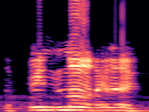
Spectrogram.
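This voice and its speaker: A man with an Egyptian Arabic accent talks over his gameplay in a high, excitable voice, joking and laughing as he plays. Loud game noise runs under his voice the whole time. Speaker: gamer. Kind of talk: let's play commentary.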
